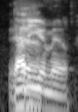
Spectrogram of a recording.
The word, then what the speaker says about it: Dotemu: Dotemu.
